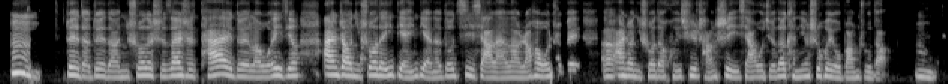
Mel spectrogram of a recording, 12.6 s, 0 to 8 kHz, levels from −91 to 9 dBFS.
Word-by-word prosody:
嗯， 290 -2 +8 0.5
对 235 -2 +5
的 185 -3 -2
对 205 +3 -2
的， 175 -2 -4
你 180 +1 -7
说 220 +3 0
得 225 0 +2
实 195 -2 -4
在 220 +2 +4
是 205 -2 -2
太 225 +5 +5
对 195 -2 -2
了， 175 -2 -3
我 180 +3 -2
已 220 0 +4
经 210 +1 0 0.3
按 240 -1 +8
照 225 -2 +5
你 200 -2 -3
说 230 +2 +1
的 215 -1 +1
一 220 - +1
点 195 -7 -2
一 195 - -5
点 200 -7 -2
地 165 +1 -6
都 200 +3 -4
记 215 +2 -2
下 165 -3 0
来 160 -1 -3
了。 165 0 -5
然 165 +2 -3
后 205 +1 0
我 195 +1 -1
准 275 - -9
备， 195 - -2 0.4
呃， 200 - -1
按 220 +2 +3
照 205 - 0
你 190 -3 -5
说 190 +2 -4
的 185 -1 -5
回 180 -2 -10
去 210 +3 -1
尝 200 -1 -5
试 210 +3 +1
一 170 -2 -4
下， 170 0 -2
我 180 0 -6
觉 180 +1 -6
得 205 +1 0
肯 195 -4 -4
定 195 +2 -3
是 210 - 0
会 205 0 -1
有 165 -3 -4
帮 160 +1 -4
助 165 -2 -9
的， - - -7 0.3
嗯。 180 -4 -6
195 Hz, 290 characters per minute, -22 LUFS, 180-215 Hz, 0.5 s, 嗯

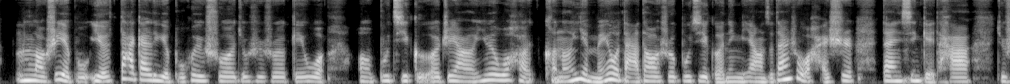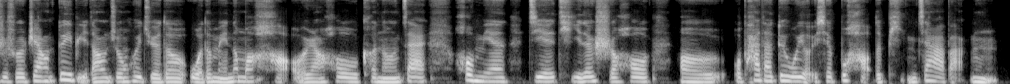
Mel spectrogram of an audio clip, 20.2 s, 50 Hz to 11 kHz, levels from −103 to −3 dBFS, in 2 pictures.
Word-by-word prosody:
嗯， 205 -1 +6
老 185 -2 +4
师 235 - +1
也 215 - +6
不， 160 -1 -4
也 180 -2 +3
大 255 +4 +1
概 220 -3 +3
率 205 - +3
也 165 - +3
不 155 0 -7
会 195 +2 0
说 175 -2 -1
就 170 +1 -5
是 170 -2 -7
说 170 0 -4
给 165 +2 -5
我， 165 -3 0 0.3
呃， 170 -1 -4
不 190 +4 -4
及 190 0 +2
格 170 -2 -1
这 195 +5 -1
样。 165 -3 0
因 200 +3 +1
为 220 - +3
我 210 0 +3
很 - - -4
可 - - -1
能 170 +6 +1
也 250 -3 +6
没 155 -1 +1
有 235 -1 +6
达 210 - 0
到 180 -2 +1
说 175 0 -3
不 185 +1 -4
及 180 -1 +1
格 145 -3 -2
那 155 +1 -3
个 155 - -2
样 155 -2 -1
子， 145 - -6
但 240 +4 +7
是 275 - -3
我 220 - +3
还 150 - -4
是 185 +3 +1 0.3
担 185 -1 +3
心 195 -2 +3
给 145 -4 -2
他， 160 0 +1 0.2
就 170 - -5
是 165 0 -3
说 160 +1 -1
这 155 +4 -1
样 175 0 +1
对 225 +4 +1
比 - - -2
当 155 +2 0
中 155 0 -2
会 170 -1 -1
觉 145 -1 -1
得 150 0 0
我 150 - +2
的 150 - -1
没 145 -2 +2
那 165 +2 0
么 160 -1 0
好。 - - -1
然 145 0 0
后 155 -1 -2
可 150 - -4
能 145 -1 +2
在 160 +1 +1 0.3
后 220 -1 +2
面 165 -4 -1 0.2
结 165 -2 +2
题 165 -2 -1
的 170 +2 +1
时 175 -3 +1
候， 160 0 -1 0.3
呃， 145 -2 0
我 160 - -3
怕 210 +7 0
他 185 -3 0
对 200 +2 -1
我 175 -2 +3
有 155 - 0
一 - - -7
些 165 +2 +2
不 170 +6 -3
好 - - -2
的 140 - -3
评 150 - -5
价 185 +1 +1
吧， - - -6
嗯。 150 -2 0
170 Hz, 290 characters per minute, -22 LUFS, 155-190 Hz, 0.3 s, 但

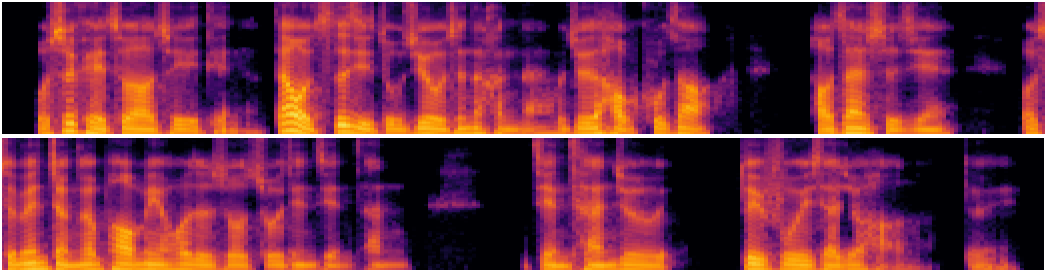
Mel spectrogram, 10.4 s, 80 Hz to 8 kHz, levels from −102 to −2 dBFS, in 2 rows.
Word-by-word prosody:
我 110 - -4
是 170 +8 +4
可 125 - +2
以 - - +5
做 110 - +1
到 105 -1 +4
这 100 - -3
一 100 - -1
点， 160 - -8 0.2
但 175 - +8
我 - - +9
自 150 - +4
己 115 -6 +3
独 105 -1 -3
居 115 +3 0
我 110 - +3
真 110 +2 -2
的 115 - -1
很 110 -3 -6
难。 100 +4 -10
我 - - -7
觉 115 +2 0
得 120 - +4
好 105 -4 +2
枯 110 +2 -5
燥， 115 -2 0 0.5
好 105 - 0
占 115 +2 +4
时 105 -2 -2
间， 100 +2 -6 0.3
我 105 - -4
随 115 - 0
便 125 +2 +4
整 115 -5 +1
个 110 +2 +1
泡 120 +1 +3
面 110 -1 0
或 115 +1 -1
者 105 -1 -1
说 105 +1 -4
做 105 +1 -6
点 105 0 -7
简 100 -1 -11
餐 105 0 -15 0.6
简 105 -3 -2
餐 100 +1 -1
就 105 -1 -3 0.3
对 120 -2 +4
付 110 0 0
一 - - +1
下 105 0 -2
就 105 0 -4
好 - - -11
了， 65 - -28 0.2
对。 65 +1 -15
105 Hz, 315 characters per minute, -23 LUFS, 100-115 Hz, 0.6 s, 我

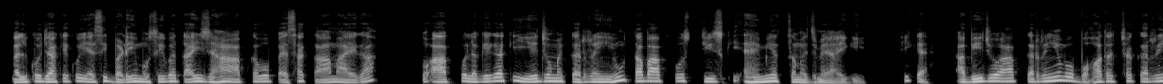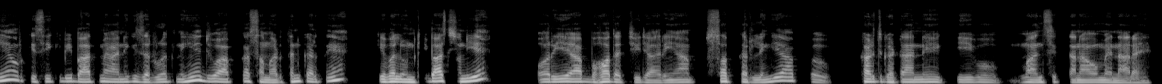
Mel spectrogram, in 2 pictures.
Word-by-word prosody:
कल 110 +1 +4
को 140 +3 0
जाके 130 +2 +1
कोई 145 0 -1
ऐसी 120 +7 0
बड़ी 120 +5 +1
मुसीबत 130 +2 0
आई 130 +5 +3
जहाँ 125 0 +1
आपका 110 +4 -4
वो 135 +1 0
पैसा 105 +8 -2
काम 105 -3 -2
आएगा, 105 -2 -1 0.5
तो - - -4
आपको 115 +6 +1
लगेगा 135 +5 +2
कि 170 +2 -4
ये 135 - +3
जो 150 +2 +1
मैं 145 -1 +2
कर 115 -2 0
रही 120 0 +1
हूँ 175 +10 +3
तब 150 +1 +3
आपको 150 +1 +1
उस 155 0 -3
चीज़ 130 -2 0
की - - -11
अहमियत 120 +6 +3
समझ 105 -5 -1
में 95 -2 -2
आएगी, 85 +1 -6 0.4
ठीक 175 0 -6
है? - - -2 0.3
अभी 115 +5 +3
जो 150 +1 +2
आप 145 0 +1
कर 125 -2 0
रही 145 +5 +2
हैं 185 - +4
वो 175 -2 +3
बहुत 125 +7 -2
अच्छा 140 +2 -3
कर 130 -3 -4
रही 145 +5 +1
हैं 200 - +5
और 205 -3 +1
किसी 130 +1 -3
की 140 - -12
भी 140 - 0
बात 120 0 +2
में 135 - +1
आने 120 0 0
की 135 - -2
ज़रूरत 115 +3 -1
नहीं 130 +8 +4
है 195 - +6
जो 140 -5 0
आपका 120 +4 -4
समर्थन 110 +3 0
करते 130 +5 -1
हैं, 210 +5 +4 0.3
केवल 125 0 +5
उनकी 110 -1 +1
बात 150 +1 +5
सुनिए 165 - +4 0.5
और 120 +2 0
ये 130 +2 +3
आप 125 - +2
बहुत 120 +2 +4
अच्छी 105 0 -3
जा 100 -2 -3
रही 95 +1 -3
हैं, 100 - -1
आप 105 -1 -3 0.2
सब 140 -2 +2
कर 115 - 0
लेंगी 110 +10 +1
आप 155 - -6 0.4
ख़र्च 125 -1 +3
घटाने 115 +1 0
की 110 0 -5
वो 105 -1 -5 0.3
मानसिक 105 +1 -2
तनाव 100 0 0
में 100 -1 0
ना 90 -2 0
रहे। 80 -1 -4
125 Hz, 230 wpm, -24 LUFS, 110-140 Hz, 0.5 s, है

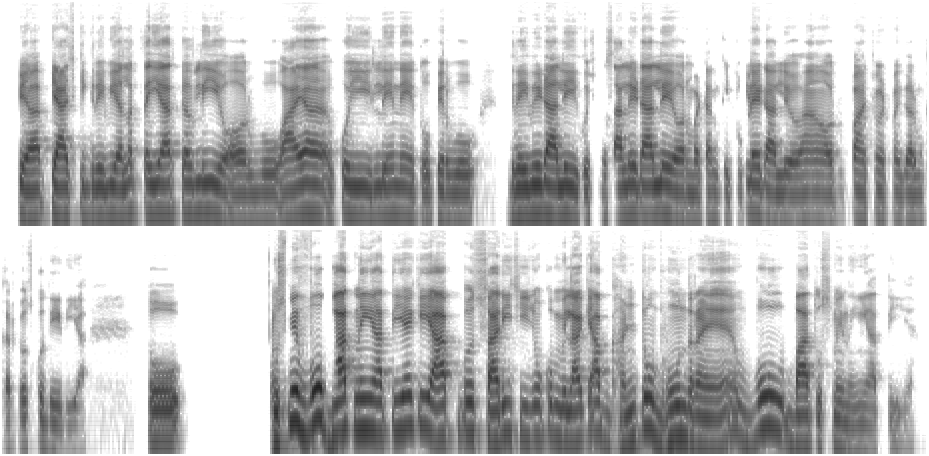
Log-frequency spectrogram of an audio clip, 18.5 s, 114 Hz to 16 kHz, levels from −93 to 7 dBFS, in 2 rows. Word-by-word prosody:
प्या 130 -2 +2
प्याज 130 -2 +2
की 135 - -6
ग्रेवी 135 +1 -3
अलग 135 +3 -1
तैयार 140 0 +2
कर 145 -1 -1
ली 150 -1 -1
और 120 -2 -3
वो 120 +1 -7
आया 140 +3 +2 0.3
कोई 135 -2 -2
लेने 135 -1 -4
तो - - -7
फिर 125 -2 -3
वो 120 0 -6 0.3
ग्रेवी 135 +2 +1
डाली, 135 -1 +2
कुछ 125 0 -9
मसाले 135 +2 -2
डाले 140 0 +2
और 125 -1 -2
मटन 120 +1 -7
के 120 - -14
टुकड़े 140 +4 -3
डाले 120 -1 -2
व 115 0 -4
हाँ, 120 0 -6
और 115 0 -7
5 120 -3 -5
मिनट 120 -3 -8
में 120 -1 -10
गरम 115 -1 -5
करके - - -10
उसको 125 +1 -9
दे 115 -1 -8
दिया। 110 - -16 0.5
तो, 75 +1 -3 0.9
उसमें 145 +12 +6
वो 225 +5 +8
बात 190 +1 +8
नहीं 195 0 +4
आती 180 +1 0
है, 205 +1 +5
कि 205 -1 0
आप 170 +1 +2 0.2
सारी 170 +4 +4
चीज़ों 165 0 -4
को 170 +1 -5
मिला 150 -2 +2
के 150 - -3
आप 175 -6 0
घंटो 155 +9 +1
भूंध 160 +1 +1
रहे 130 -2 0
हैं, 140 - -4
वो 185 +6 +1 0.2
बात 135 -1 +1
उसमें 130 -1 -7
नहीं 110 0 -10
आती 105 - -15
है। - - -28
135 Hz, 200 wpm, -24 LUFS, 120-150 Hz, 0.9 s, वो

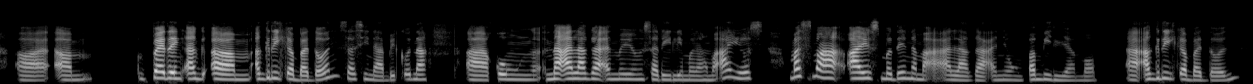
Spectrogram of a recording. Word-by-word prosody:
Ah, 200 -1 -3
um, 210 +4 -3 0.6
puwedeng, 285 -2 +9
ag 260 -1 +3
um, 230 -3 +6
agree 280 +2 -2
ka 245 - +1
ba 200 - +2
do'n 215 - -3
sa 260 -10 -7
sinabi 200 -5 -8
ko 235 +3 -9
na, 230 -1 -1 0.4
ah, 210 -2 +3
kung 225 -2 -3 0.2
naalagaan 255 -1 +4
mo 245 - -7
'yung 235 0 -8
sarili 215 -2 -7
mo 205 - -11
ng 200 +1 -10
maayos 285 -2 -4 0.3
mas 360 +2 +1
maayos 285 -3 +5
mo 255 - -4
din 275 +1 -5
na 250 - -8
maaalagaan 200 -1 -5
'yung 205 -2 -14
pamilya 220 -4 -7
mo, 190 +1 -16 0.3
ah, 210 - 0
agree 280 +3 -2
ka 235 -2 -1
ba 205 -2 -7
do'n? 195 +9 -10
230 Hz, 170 wpm, -23 LUFS, 205-260 Hz, 0.6 s, puwedeng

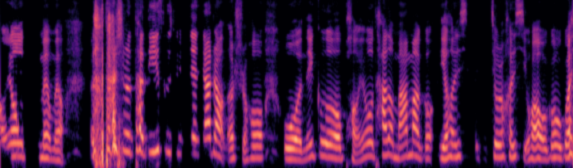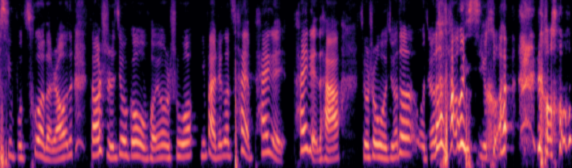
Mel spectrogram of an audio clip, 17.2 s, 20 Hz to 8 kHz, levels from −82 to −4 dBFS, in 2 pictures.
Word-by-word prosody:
友 235 - +2 0.3
没 215 -1 -4
有， 205 - -1
没 180 -2 -8
有。 - - -5 0.6
但 - - +5
是 320 -1 -2
他 355 +2 +2
第 310 +2 -5
1 340 - +2
次 330 -3 -17
去 285 -2 -24
见 285 -1 -2
家 280 +1 +4
长 265 -4 +1
的 190 - -4
时 200 - -12
候， 205 +2 -5 0.3
我 185 -2 +1
那 205 +6 -8
个 225 -5 0
朋 - - -8
友， 235 +5 -5
她 255 +2 -1
的 260 - -3
妈 210 +2 -2
妈 250 -2 0
跟 195 0 -8
也 195 -1 -1
很 225 +1 -5
喜 235 0 -10 0.3
就 225 - -2
是 215 - -2
很 225 -1 -6
喜 225 - -8
欢 190 - 0
我， 180 -1 -3
跟 210 +4 -6
我 215 - -1
关 220 +3 +2
系 255 - 0
不 215 -1 -8
错 235 +4 -2
的， 190 - -3
然 180 +2 +1
后 215 +3 0
呢， 265 - -6 0.3
当 260 +1 +4
时 215 -11 -4
就 255 +2 -2
跟 245 0 +1
我 220 -4 0
朋 190 -2 -3
友 215 0 -4
说： 235 +3 -3
“你 235 - -11
把 225 - +3
这 220 - -6
个 250 0 -3
菜 340 +7 0
拍 295 +8 -2
给 - - -5
拍 350 +1 +2
给 - - 0
她。” - - +4 0.3
就 220 -2 -1
说： 230 +1 +1
“我 205 - +1
觉 210 +3 -5
得 280 0 +1
我 200 - -6
觉 215 +5 -5
得 - - +7
她 455 - +10
会 465 - +10
喜 225 - -1
欢。” - - 0 0.6
然 - - +7
后 - - +4
225 Hz, 270 characters per minute, -22 LUFS, 205-265 Hz, 0.6 s, 她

